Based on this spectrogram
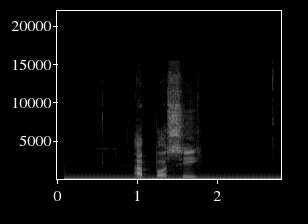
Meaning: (adjective) Abbasid; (noun) abbasi (coin of Persia); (proper noun) a surname, Abbasi
- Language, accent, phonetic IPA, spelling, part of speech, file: Persian, Iran, [ʔæb.bɒː.síː], عباسی, adjective / noun / proper noun, Fa-عباسی.ogg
